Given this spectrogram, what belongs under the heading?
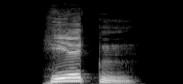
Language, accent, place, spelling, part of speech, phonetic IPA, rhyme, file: German, Germany, Berlin, hehlten, verb, [ˈheːltn̩], -eːltn̩, De-hehlten.ogg
- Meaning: inflection of hehlen: 1. first/third-person plural preterite 2. first/third-person plural subjunctive II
